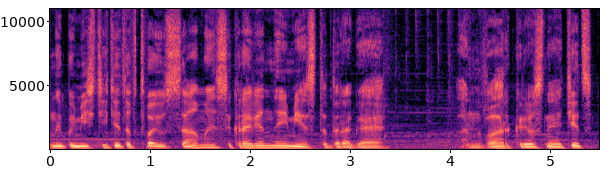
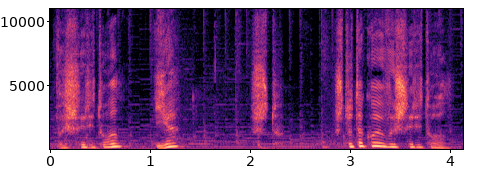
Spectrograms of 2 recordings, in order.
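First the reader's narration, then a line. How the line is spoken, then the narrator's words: Pleading. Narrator (Russian): взмолилась Дина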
